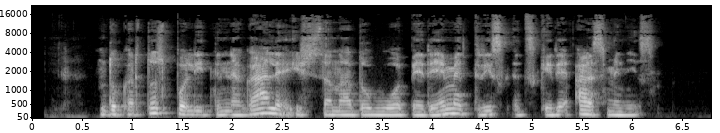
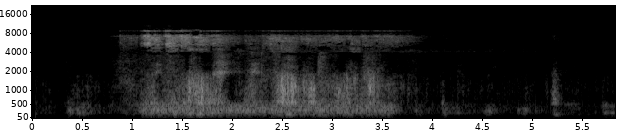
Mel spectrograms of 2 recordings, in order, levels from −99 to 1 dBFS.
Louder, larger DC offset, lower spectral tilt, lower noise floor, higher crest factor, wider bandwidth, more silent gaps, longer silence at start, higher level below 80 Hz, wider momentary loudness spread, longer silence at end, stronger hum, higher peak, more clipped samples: first, -22 LUFS vs -48 LUFS; neither; first, -5 dB/octave vs -1 dB/octave; second, -75 dBFS vs -81 dBFS; second, 18 dB vs 24 dB; about the same, 16 kHz vs 15.5 kHz; neither; about the same, 0.3 s vs 0.35 s; first, -56 dBFS vs under -90 dBFS; second, 7 LU vs 17 LU; first, 0.6 s vs 0 s; neither; first, -4 dBFS vs -30 dBFS; neither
